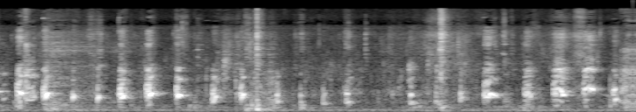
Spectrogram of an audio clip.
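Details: Bernese Mountain Dog pups from the Shasta litter give short, soft whimpers in quick succession, roughly three or four per second, each a brief nasal squeak, with a few louder cries mixed in.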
